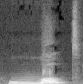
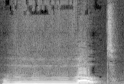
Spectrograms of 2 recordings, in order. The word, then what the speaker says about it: vote: not to do this the word is not worth it's vote every v that you will see in english is made with this lip biting position when you see a v it's never it's never a w sound it's always vote like that let's practice some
